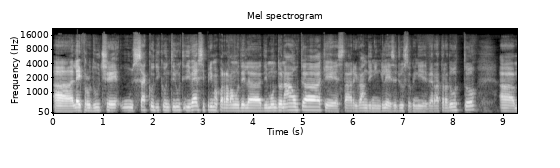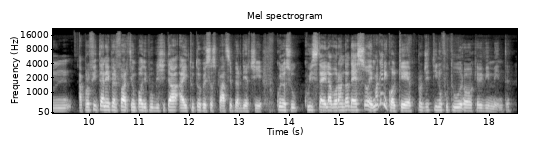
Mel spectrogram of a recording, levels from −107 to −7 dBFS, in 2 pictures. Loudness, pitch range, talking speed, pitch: -21 LUFS, 130-155 Hz, 160 wpm, 145 Hz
